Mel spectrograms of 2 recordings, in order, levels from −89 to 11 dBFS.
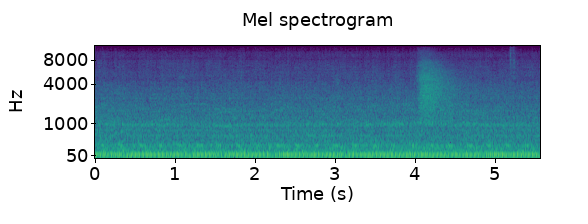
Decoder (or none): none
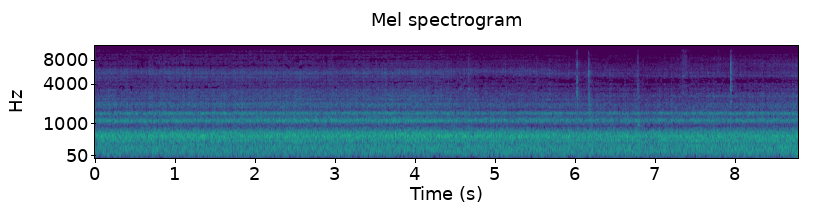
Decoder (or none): none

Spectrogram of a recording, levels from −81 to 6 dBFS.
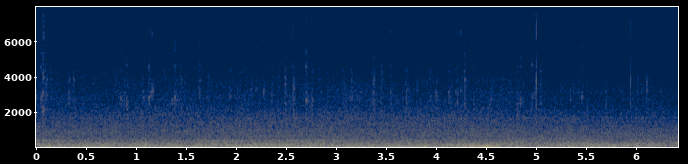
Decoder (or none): none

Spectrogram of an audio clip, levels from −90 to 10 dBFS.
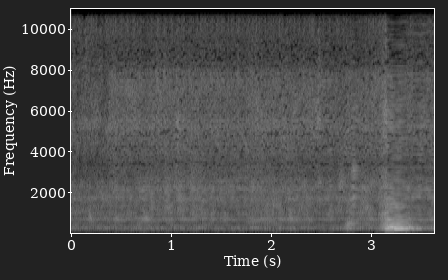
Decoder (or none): vocoder, WaveNeXt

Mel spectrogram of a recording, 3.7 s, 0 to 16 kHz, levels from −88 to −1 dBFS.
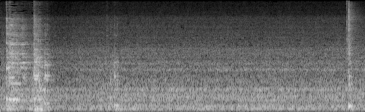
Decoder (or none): none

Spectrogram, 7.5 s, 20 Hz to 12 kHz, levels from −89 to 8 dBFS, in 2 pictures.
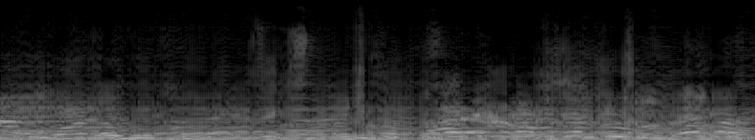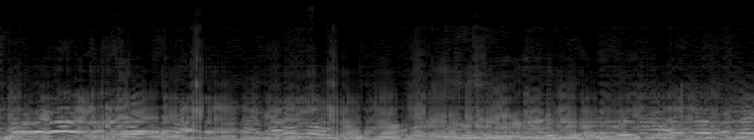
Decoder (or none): vocoder, BigVGAN v2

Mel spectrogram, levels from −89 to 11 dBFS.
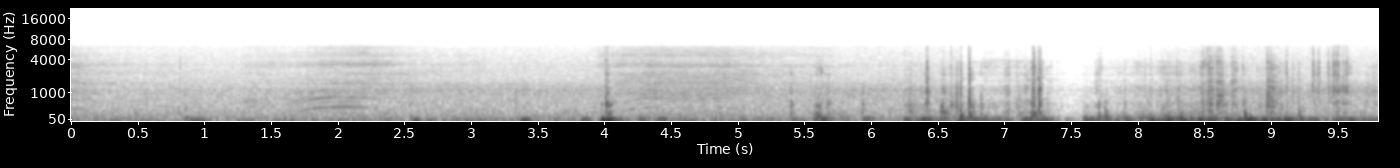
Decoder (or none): none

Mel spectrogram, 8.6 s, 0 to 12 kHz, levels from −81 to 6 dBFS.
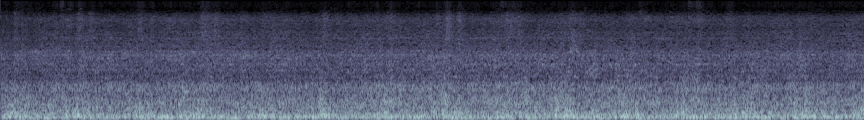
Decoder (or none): none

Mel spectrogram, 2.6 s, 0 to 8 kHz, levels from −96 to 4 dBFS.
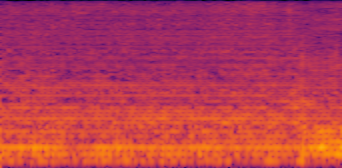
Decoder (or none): vocoder, HiFi-GAN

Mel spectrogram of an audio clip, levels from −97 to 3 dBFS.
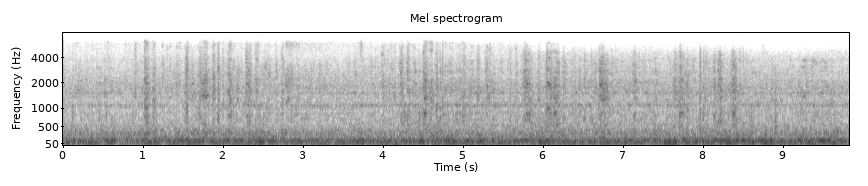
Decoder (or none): none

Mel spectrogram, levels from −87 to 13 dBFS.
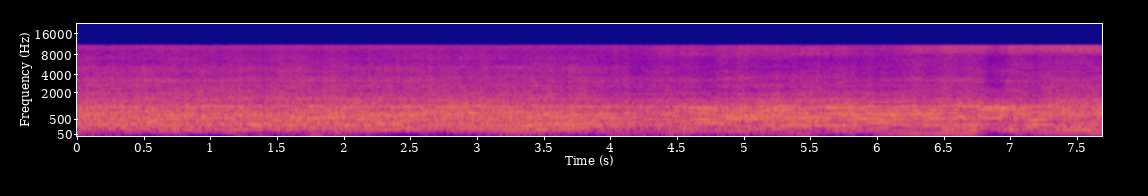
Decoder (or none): codec, SNAC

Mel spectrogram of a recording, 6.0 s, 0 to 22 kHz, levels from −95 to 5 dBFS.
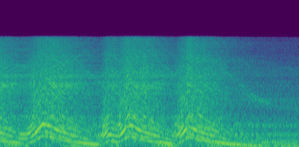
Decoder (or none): none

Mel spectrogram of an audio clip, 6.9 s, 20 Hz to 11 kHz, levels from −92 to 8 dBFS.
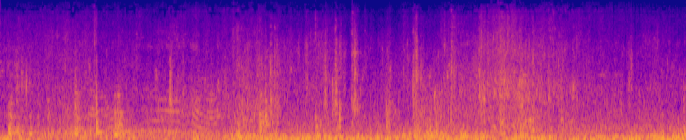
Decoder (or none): none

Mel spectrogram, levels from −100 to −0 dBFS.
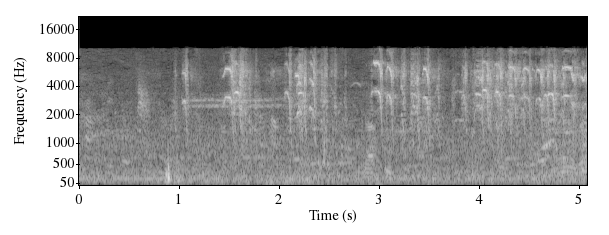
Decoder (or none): none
